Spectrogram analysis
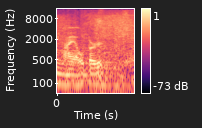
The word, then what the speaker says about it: Nielbert: Oh Nielbert. I'm pretty sure that's two syllables actually. I'm pretty sure it's Nelbert.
